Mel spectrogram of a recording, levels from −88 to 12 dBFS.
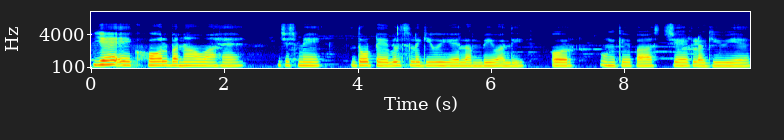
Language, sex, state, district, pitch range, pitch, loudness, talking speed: Hindi, female, Rajasthan, Jaipur, 170-195 Hz, 180 Hz, -20 LUFS, 125 wpm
